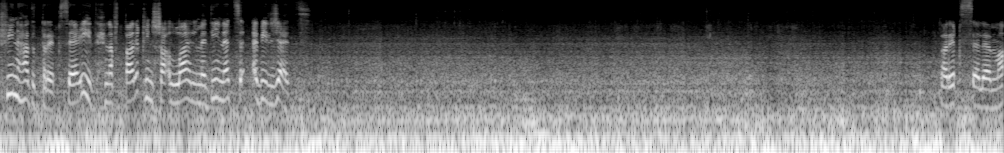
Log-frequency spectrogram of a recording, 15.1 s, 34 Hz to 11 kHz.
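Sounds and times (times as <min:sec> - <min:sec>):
car engine and tyre noise: 0:00.0 - 0:15.0.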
